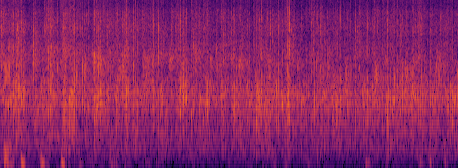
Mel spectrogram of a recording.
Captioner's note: applause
